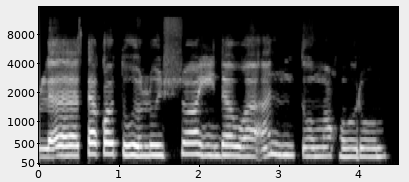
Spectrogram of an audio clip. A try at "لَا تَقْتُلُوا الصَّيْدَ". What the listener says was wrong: Shadnya jangan kayak shin. Wa an as-sayda. La taqtulus sayda. Jangan asyayda. As-sayda. taqtulus soida. Kayak kita mau mengucapkan huruf sin, tapi ini yang versi tebalnya. Soida. Soida, jangan syoida. As-soida.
